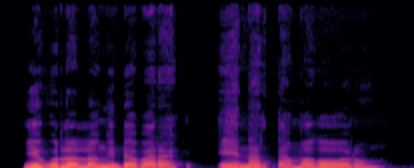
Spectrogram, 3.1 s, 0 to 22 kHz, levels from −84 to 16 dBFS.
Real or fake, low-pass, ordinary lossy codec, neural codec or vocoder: real; none; none; none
